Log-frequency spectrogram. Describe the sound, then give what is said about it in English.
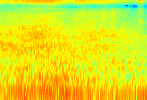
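A steady, low rumble of road traffic fills the short stretch, a continuous broad wash of engine and tyre noise with no distinct pauses and no voices. “We're trying to get away from the traffic so people can hear us.”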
